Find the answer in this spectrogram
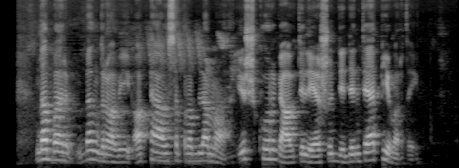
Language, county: Lithuanian, Kaunas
